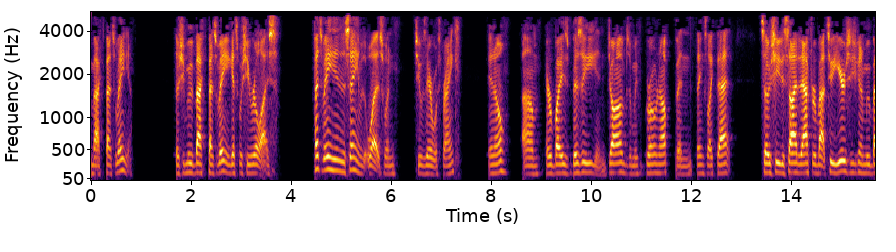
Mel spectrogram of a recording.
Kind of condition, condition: setting, large echoing room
